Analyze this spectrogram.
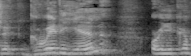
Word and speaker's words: Gwydion: you can pronounce it Gwydion. W in Welsh is pronounced as U. Okay? Two D's together are pronounced as Z. Two L's together are pronounced like an H and an L together.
